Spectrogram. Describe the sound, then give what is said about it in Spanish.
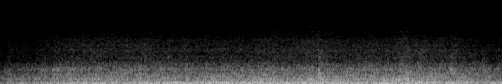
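A train rumbles steadily through Mediterranean farmland on its way to Castellón. The low, even rolling noise holds at a constant level for the whole stretch, with no voices over it. “Pues justo estamos en el tren de camino a Castellón y vemos los paisajes de estos campos de cultivos mediterráneos.”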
